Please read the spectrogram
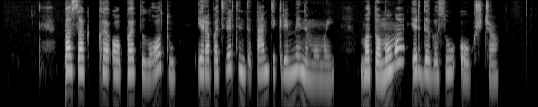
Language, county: Lithuanian, Vilnius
